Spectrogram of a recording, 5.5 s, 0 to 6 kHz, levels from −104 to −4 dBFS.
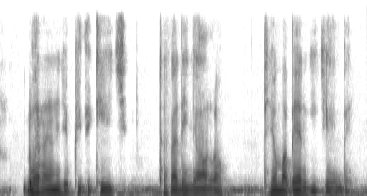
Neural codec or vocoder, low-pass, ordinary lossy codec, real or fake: codec, 24 kHz, 1 kbps, SNAC; 5.4 kHz; none; fake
